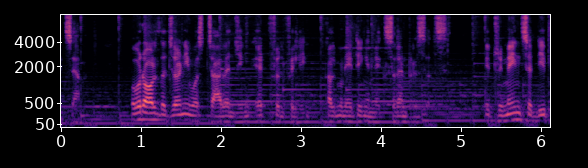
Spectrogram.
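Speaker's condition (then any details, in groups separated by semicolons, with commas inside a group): No condition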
